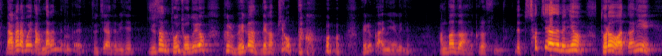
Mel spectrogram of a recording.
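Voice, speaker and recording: Man preaching an animated sermon. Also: sits high. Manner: storytelling, acting out family dialogue with rising emphatic questions. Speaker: pastor.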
